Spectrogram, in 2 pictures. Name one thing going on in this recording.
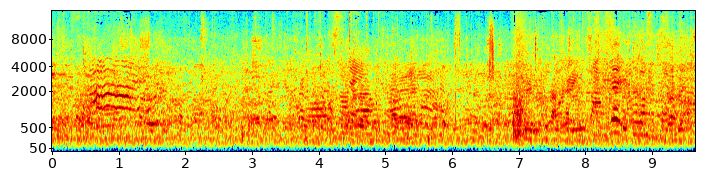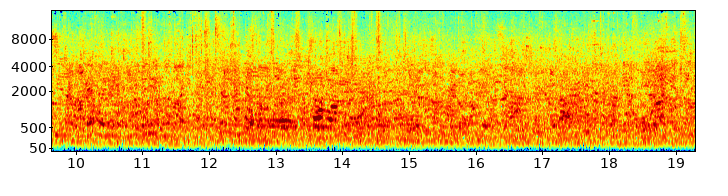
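A large crowd of diners chatters all around, outdoors.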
